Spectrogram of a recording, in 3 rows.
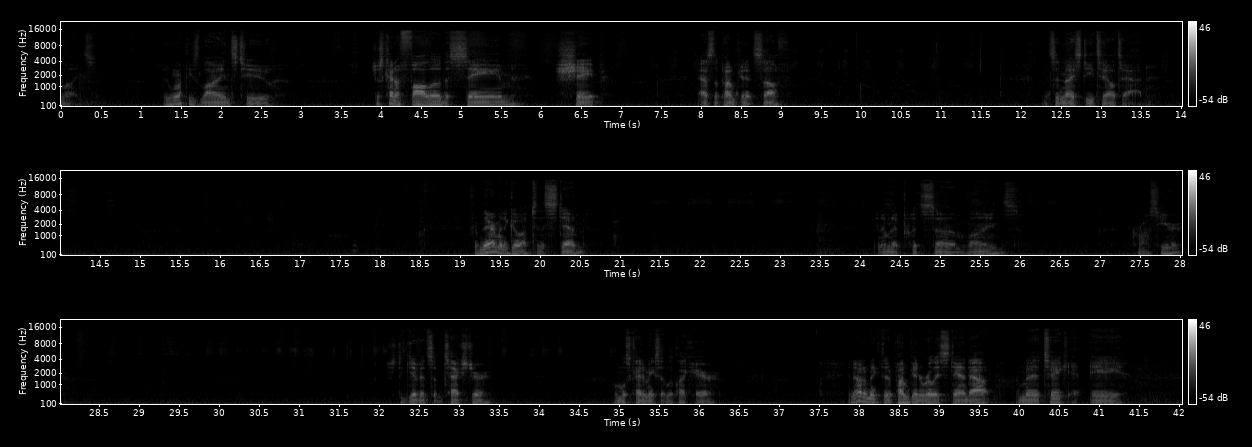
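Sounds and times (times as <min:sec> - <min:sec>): marker scratching on paper: 0:02.9 - 0:03.8, 0:06.0 - 0:11.6, 0:13.6 - 0:14.8, 0:15.8 - 0:17.2, 0:21.2 - 0:24.6, 0:26.0 - 0:26.6, 0:28.2 - 0:32.8, 0:33.4 - 0:35.1.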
